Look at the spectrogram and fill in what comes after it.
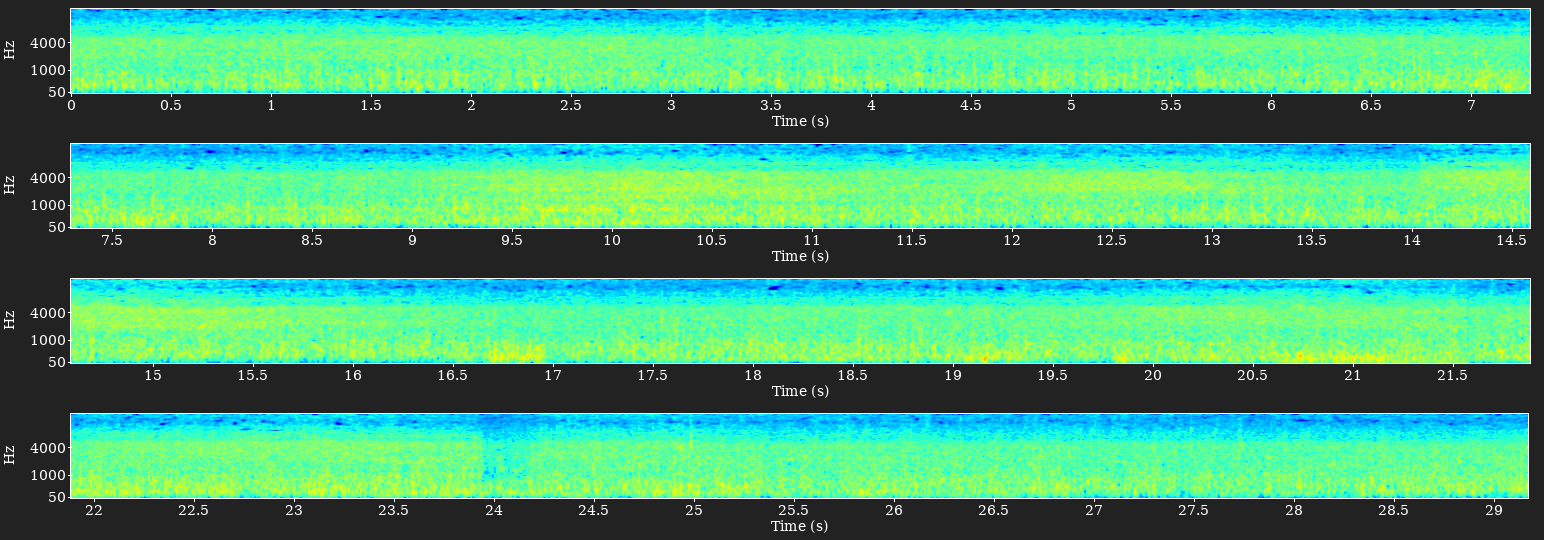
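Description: Very heavy rain pouring steadily onto a road and trees. A few vehicles hiss past through the standing water near the middle, with a low engine sound toward the later part.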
